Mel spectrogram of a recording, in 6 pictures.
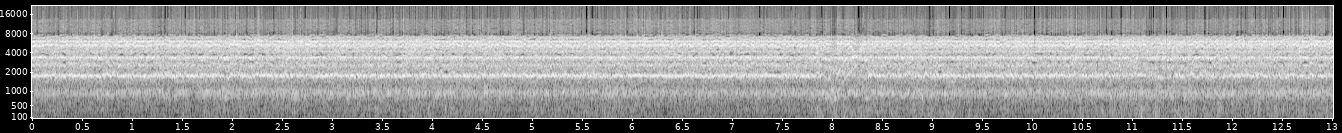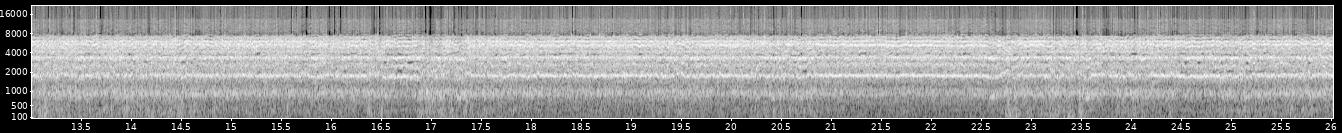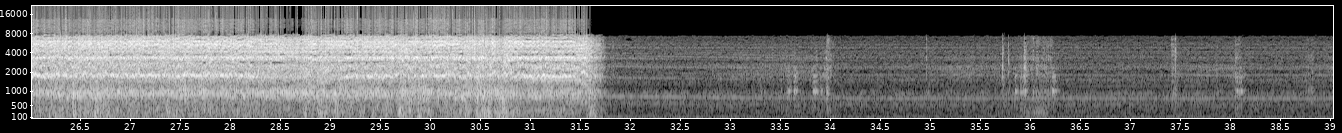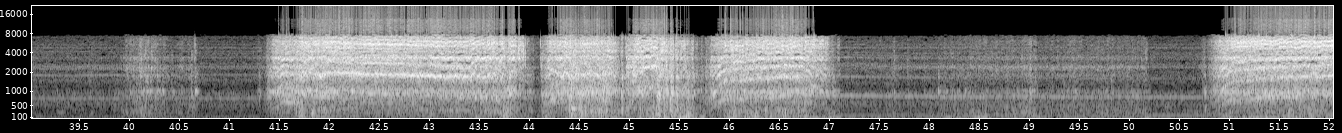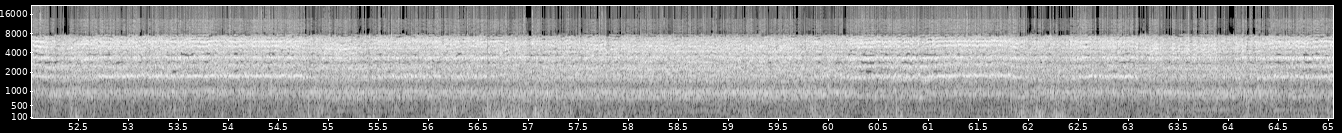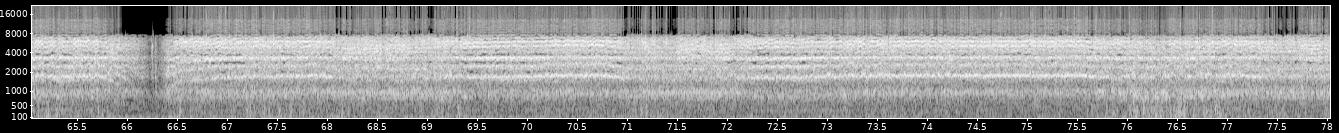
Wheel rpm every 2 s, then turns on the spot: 240, 230, 230, 230, 230, 230, 230, 230, 220, 230, 230, 240, 230, 230, 230, 190, 10, 0, 0, 0, 30, 220, 160, 100, 10, 80, 230, 230, 220, 210, 220, 220, 210, 160, 220, 220, 220, 230, 230.
48-50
